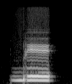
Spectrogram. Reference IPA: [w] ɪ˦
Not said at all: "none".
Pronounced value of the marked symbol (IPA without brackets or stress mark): b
